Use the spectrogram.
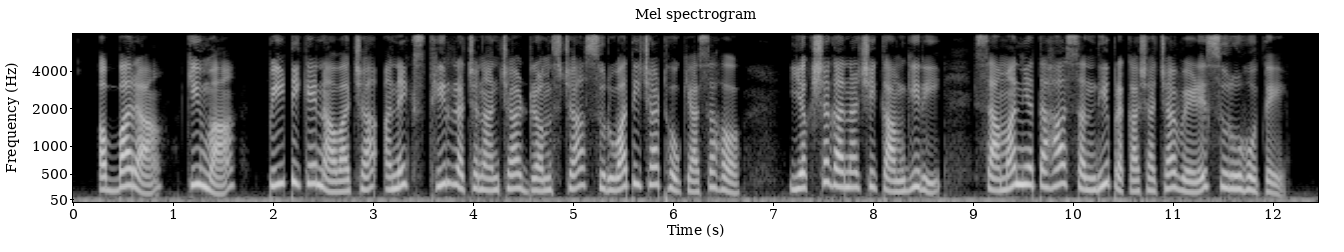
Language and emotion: Marathi, neutral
